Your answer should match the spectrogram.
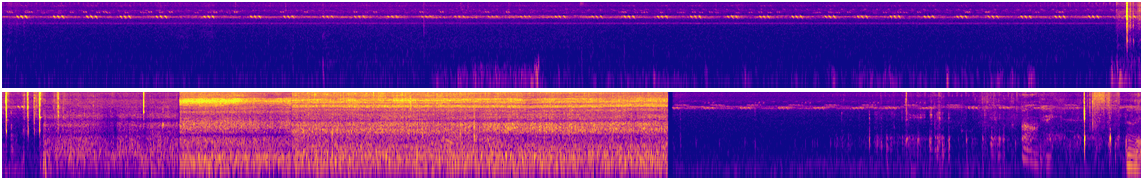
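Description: Crickets chirping in a steady pulsing trill for about the first half. Then come a few clicks of a utility lighter and the steady hiss of a canister-top backpacking stove burner, the loudest sound here, which runs for about six seconds and stops suddenly, leaving the faint chirping again.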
